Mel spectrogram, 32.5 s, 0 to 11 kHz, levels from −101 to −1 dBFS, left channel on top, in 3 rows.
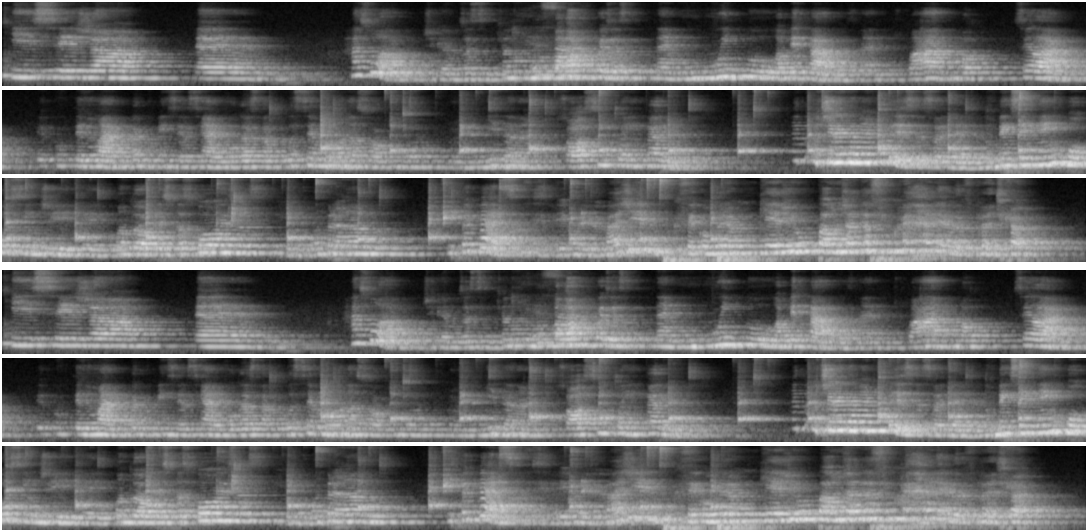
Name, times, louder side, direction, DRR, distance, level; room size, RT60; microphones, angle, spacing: voice 1, 0.1-1.3 1.9-2.8 3.5-6.2 6.5-7.8 8.1-9.7 10.2-10.7 11.2-16.2 16.5-17.7 18.7-24.2 24.8-25.5 26.1-27.9 30.8-30.9, equal, 25° right, -8 dB, 2.4 m, -25 dB
voice 2, 5.3-6.2 26.6-31.9, equal, 80° left, -3 dB, 1.8 m, -24 dB
sound 1, 13.5-13.6 14.0-14.2 14.7-14.9 15.4-15.7 16.1-16.4 16.8-17.0 17.5-17.7 18.1-18.5 18.9-19.1 19.6-19.8 20.3-20.5 21.0-21.4 21.7-21.9 22.3-22.6 23.1-23.3 23.8-24.2 24.5-24.8 25.2-25.5 25.9-26.2 26.6-26.8 27.1-27.6 28.1-28.3 28.8-28.9, equal, 15° left, 1.7 m, -29 dB
9.8 x 9.6 x 2.3 m, 1.3 s
head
